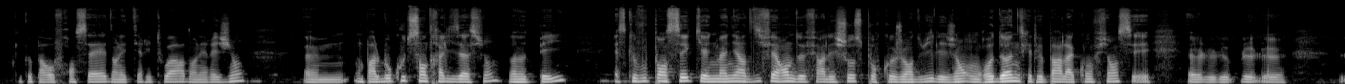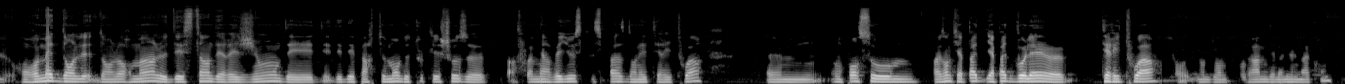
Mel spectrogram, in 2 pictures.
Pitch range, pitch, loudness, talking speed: 115-140 Hz, 125 Hz, -21 LUFS, 215 wpm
